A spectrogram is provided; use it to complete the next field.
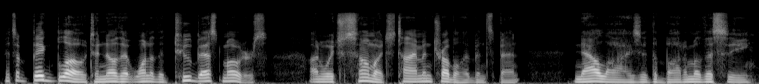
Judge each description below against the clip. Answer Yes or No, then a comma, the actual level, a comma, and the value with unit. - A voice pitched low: Yes, low, 125 Hz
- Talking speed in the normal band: No, fast, 245 wpm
